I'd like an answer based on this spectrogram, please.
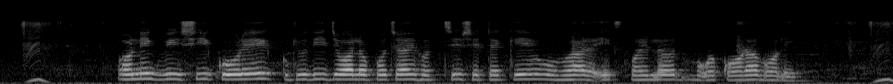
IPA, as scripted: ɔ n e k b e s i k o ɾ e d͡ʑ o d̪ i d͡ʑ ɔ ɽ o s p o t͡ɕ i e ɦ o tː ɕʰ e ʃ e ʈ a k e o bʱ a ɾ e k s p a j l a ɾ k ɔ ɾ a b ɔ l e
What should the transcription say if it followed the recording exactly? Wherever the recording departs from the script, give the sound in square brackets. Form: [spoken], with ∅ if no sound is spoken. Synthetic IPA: ɔ n e k b e [ʃ] i k o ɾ e d͡ʑ o d̪ i d͡ʑ ɔ [l] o [∅] p o t͡ɕ [a] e ɦ o tː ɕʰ e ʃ e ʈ a k e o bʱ a ɾ e k s p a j l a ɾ k ɔ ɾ a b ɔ l e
